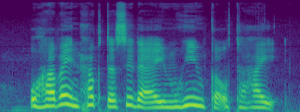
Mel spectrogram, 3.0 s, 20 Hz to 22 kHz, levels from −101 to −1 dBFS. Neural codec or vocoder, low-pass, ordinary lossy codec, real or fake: vocoder, 44.1 kHz, 128 mel bands every 512 samples, BigVGAN v2; 19.8 kHz; none; fake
